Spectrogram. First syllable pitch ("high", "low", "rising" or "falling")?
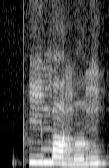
high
